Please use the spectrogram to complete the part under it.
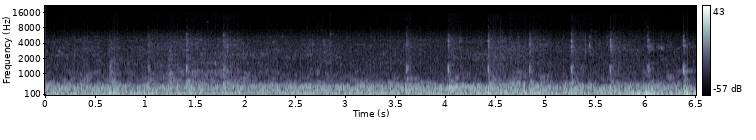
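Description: A large boat's engine on the Pasig River gives off a loud, steady, low rumble mixed with broadband wind and water noise.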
